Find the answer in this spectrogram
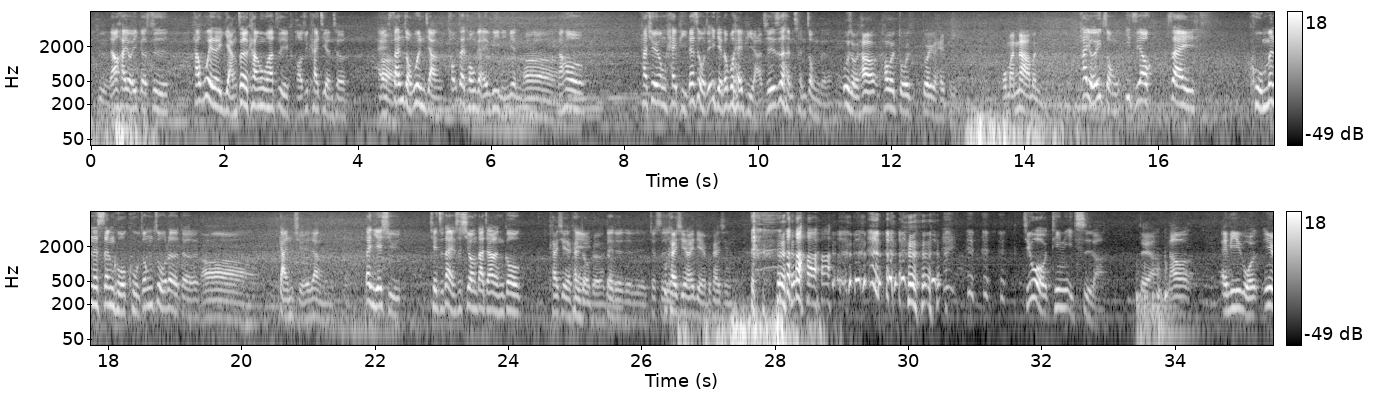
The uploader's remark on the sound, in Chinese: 使用麥克風 YIDA-MIC+-01 爵勢國際有限公司 YiDA。錄音地點：台南 牽咖啡 Chen Coffee。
